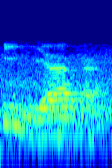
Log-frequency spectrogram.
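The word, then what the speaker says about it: إِيَّاكَ: Dalam pengucapan iyyaka ada tasdid yang itu apa yang diberikan pada huruf iya itu. Perhatikan Bu. Itu namanya dalam istilah tajwid naber. Naber itu dalam bahasa artinya melengking. Iya.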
